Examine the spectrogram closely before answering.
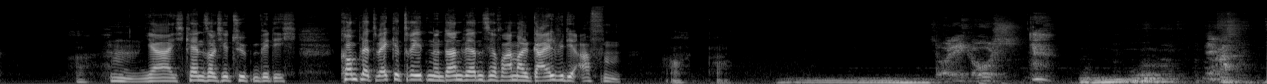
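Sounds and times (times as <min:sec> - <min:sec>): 
speech: 0:00.8 - 0:06.9
dog growling and barking: 0:07.8 - 0:09.6, 0:10.8 - 0:12.6.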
